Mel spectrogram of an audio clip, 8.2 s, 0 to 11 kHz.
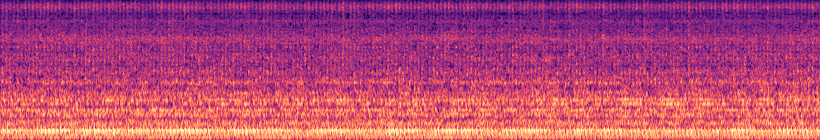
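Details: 1976 John Deere 300 with a binding starter, running after a hard start: a steady, even single-note drone at constant speed with no misses, knocks or surges; running smoothly.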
